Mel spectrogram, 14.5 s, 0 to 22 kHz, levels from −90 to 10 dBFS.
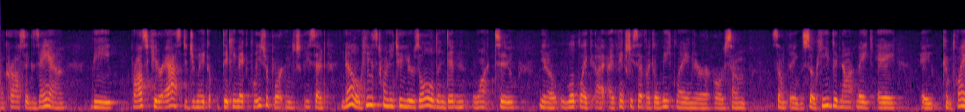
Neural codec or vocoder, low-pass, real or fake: codec, 16 kHz, 4 kbps, FreqCodec, smaller model; 7.2 kHz; fake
